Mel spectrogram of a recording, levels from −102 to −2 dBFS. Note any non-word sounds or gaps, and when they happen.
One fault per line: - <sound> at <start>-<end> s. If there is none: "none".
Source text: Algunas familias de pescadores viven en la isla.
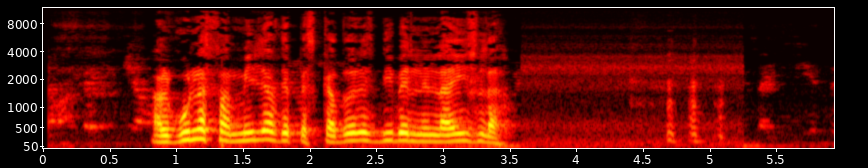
- laugh at 4.4-5.2 s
